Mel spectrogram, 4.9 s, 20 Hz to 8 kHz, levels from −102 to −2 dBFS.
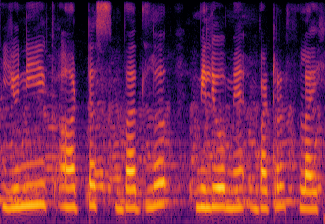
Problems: echo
